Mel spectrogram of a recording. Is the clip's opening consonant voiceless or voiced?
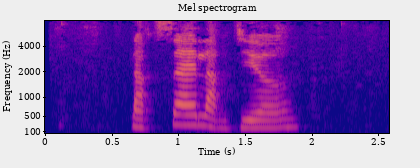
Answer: voiced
